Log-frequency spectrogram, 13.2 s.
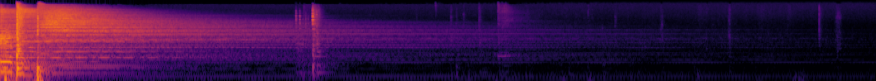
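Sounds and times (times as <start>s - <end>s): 
bass riff: 0.0s - 2.7s.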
